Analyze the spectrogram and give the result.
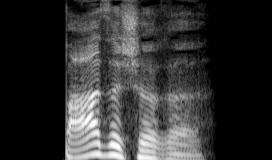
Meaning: inflection of basisch: 1. strong/mixed nominative/accusative feminine singular comparative degree 2. strong nominative/accusative plural comparative degree
- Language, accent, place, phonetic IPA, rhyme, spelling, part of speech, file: German, Germany, Berlin, [ˈbaːzɪʃəʁə], -aːzɪʃəʁə, basischere, adjective, De-basischere.ogg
